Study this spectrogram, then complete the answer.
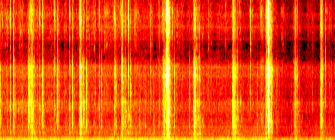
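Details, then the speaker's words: Drain snake motor hum with irregular hard slaps every couple of seconds as the cable bit catches in a clogged kitchen drain; suspected, not confirmed. On a hard slap, check the coils aren't wrapping, stop feeding cable, and give three or four turns. "When you hear that really hard slap, always check your coils to make sure they're not wrapping. And also, if you keep giving it like a second in between like when it's starting to slap like that, just let the um don't shove no more cable in."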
